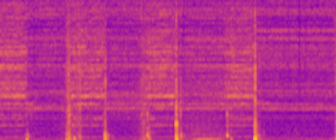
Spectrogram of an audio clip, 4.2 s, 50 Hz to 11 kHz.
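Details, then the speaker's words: BMW E92 335i N54 engine, leak-down test with cylinder at top dead center on low pressure: steady hiss of air escaping past the piston rings with handling clicks; big leak, probably a broken ring land, confirming a bottom-end problem. "so we have a big leak going past the piston rings which is probably a broken ring land it's kind of what we suspected"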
